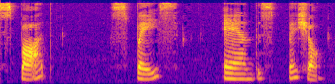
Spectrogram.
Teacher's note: The P sound right after S makes this B sound in English.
